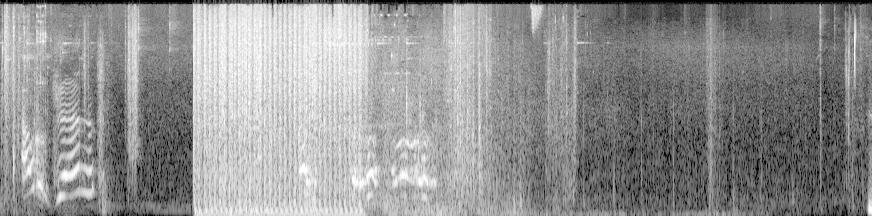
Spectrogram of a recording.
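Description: A gun in a video game empties its magazine in one continuous loud burst of rapid fire lasting just under two seconds, followed by scattered fainter shots and footsteps. Someone talks briefly just before the burst.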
